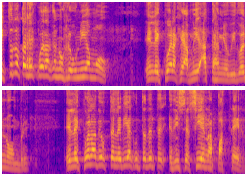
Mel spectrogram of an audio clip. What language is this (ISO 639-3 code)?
spa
